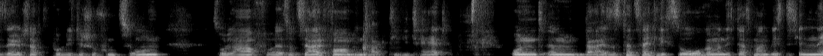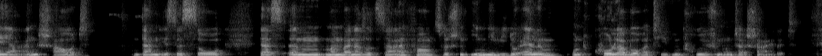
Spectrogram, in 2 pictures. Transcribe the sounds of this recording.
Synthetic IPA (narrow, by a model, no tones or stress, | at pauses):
zɛlʃaft͡spʰoliːtɪʃəfʊŋk̚t͡sjoːnən | z̥olaːɐfzot͡sjaːlfɔɐməʔɪntɐak̚tʰivitʰɛːt | ʔʊntʔɛːmdaːɪstɛstʰaːtz̥ɛçlɪçz̥oːvɛnmanzɪçd̥asmaːlnbɪsçənːɛːɐʔa̰nʃaʊt | d̥anɪstɛsz̥oːd̥asʔɛːmmanbaɪnɐzot͡sjaːlfɔɐmt͡sv̥ɪʃn̩ʔɪndividuʔɛləmʔʊntkʰolaboʁatʰiːvəm̩pʁ̥yːfn̩ʔʊ̰ntɐ̰ʃa̰ɪdət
